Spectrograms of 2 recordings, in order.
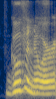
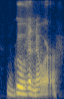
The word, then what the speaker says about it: Gouverneur: Gouverneur is here on the left, and I'm not mispronouncing his name. His mother was French, and even though we have Gouverneur New York, his mother wanted his name pronounced Gouverneur.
